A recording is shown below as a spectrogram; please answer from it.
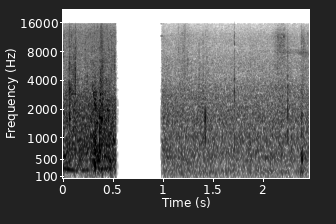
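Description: Water rushing over a shallow stony river riffle, cut off abruptly by a moment of dead silence about half a second in. Then the river is heard more faintly and steadily, with a few light clicks.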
